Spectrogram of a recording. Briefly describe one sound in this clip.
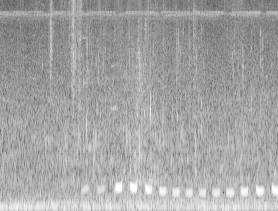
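Water laps gently against a small wooden boat.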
